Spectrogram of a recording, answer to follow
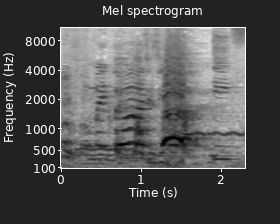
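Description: Raised voices shouting and wailing in distress, loudest in a high cry about one and a half seconds in. A held note of background music comes in near the end.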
